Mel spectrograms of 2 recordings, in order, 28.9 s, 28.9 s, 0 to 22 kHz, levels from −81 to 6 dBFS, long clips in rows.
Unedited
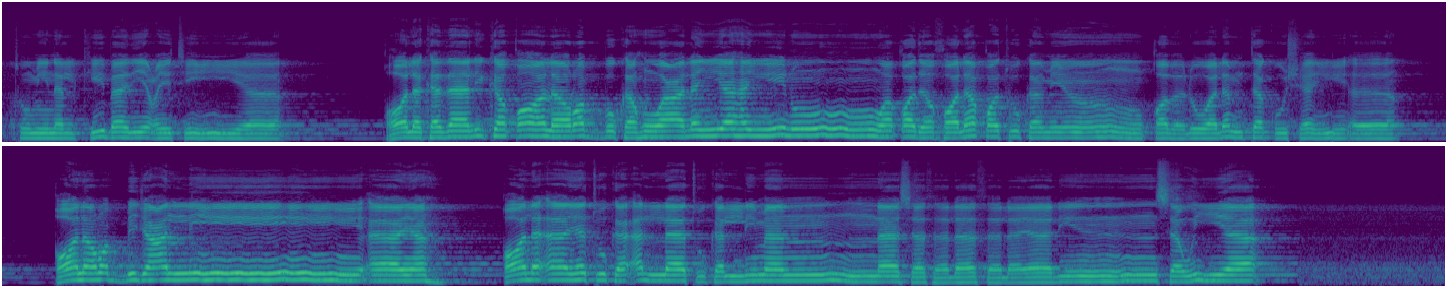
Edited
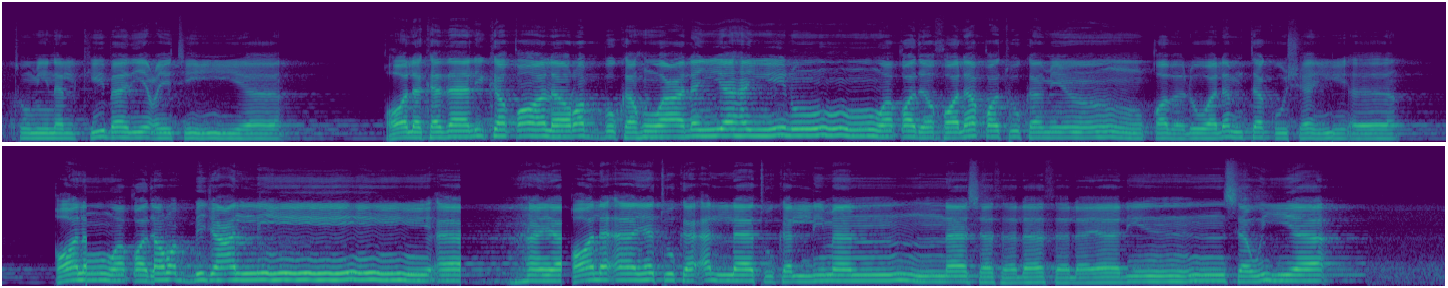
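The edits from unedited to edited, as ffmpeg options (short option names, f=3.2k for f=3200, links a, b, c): -filter_complex "[0:a]asplit=5[a][b][c][d][e];[a]atrim=end=15.292[f];[b]atrim=start=8.528:end=9.212[g];[c]atrim=start=15.288:end=18.352[h];[d]atrim=start=18.348:end=19.362,asetpts=PTS-STARTPTS,areverse[i];[e]atrim=start=19.358[j];[f][g]acrossfade=d=0.004:c1=hsin:c2=hsin[k];[k][h]acrossfade=d=0.004:c1=hsin:c2=hsin[l];[l][i]acrossfade=d=0.004:c1=hsin:c2=hsin[m];[m][j]acrossfade=d=0.004:c1=hsin:c2=hsin"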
